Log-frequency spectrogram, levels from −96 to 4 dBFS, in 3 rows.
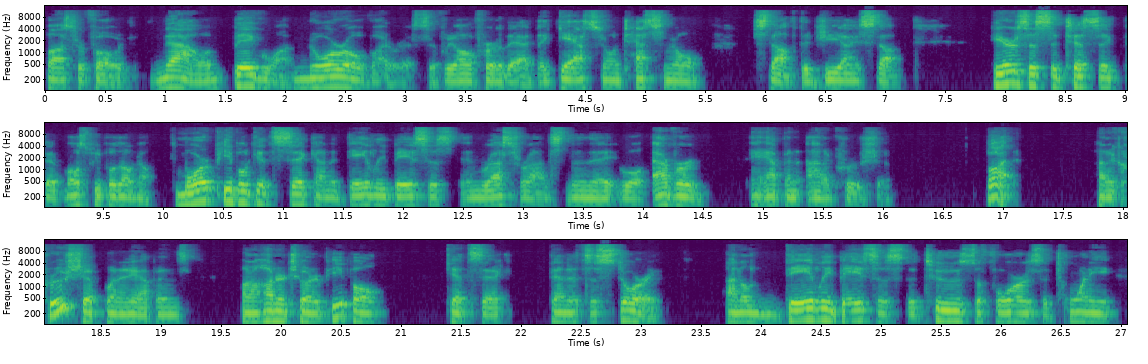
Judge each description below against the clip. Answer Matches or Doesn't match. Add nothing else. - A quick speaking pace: Doesn't match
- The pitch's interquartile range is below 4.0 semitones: Matches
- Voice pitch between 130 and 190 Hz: Doesn't match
